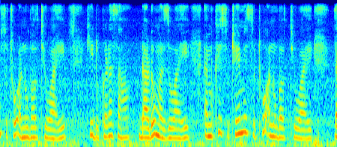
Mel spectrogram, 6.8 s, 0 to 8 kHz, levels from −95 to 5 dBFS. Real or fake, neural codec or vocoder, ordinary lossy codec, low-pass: real; none; none; 7.2 kHz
